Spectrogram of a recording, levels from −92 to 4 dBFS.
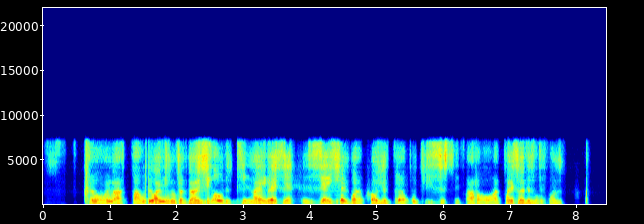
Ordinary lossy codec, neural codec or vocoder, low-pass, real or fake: Opus, 64 kbps; codec, 16 kHz, 0.5 kbps, FreqCodec, smaller model; 7.2 kHz; fake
